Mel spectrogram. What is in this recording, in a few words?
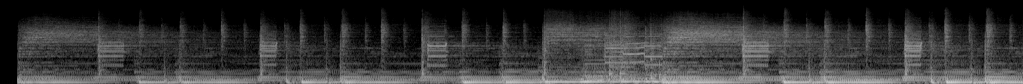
organ grinder interlude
